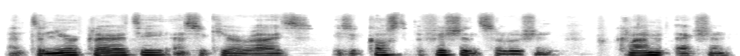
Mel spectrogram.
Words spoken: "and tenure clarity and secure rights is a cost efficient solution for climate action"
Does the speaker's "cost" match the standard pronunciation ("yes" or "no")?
yes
